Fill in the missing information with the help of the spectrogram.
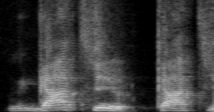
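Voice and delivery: loud insistent agreement; emphatic. Real, not acted.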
